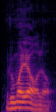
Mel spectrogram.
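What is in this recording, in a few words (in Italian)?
"rumaiolo", dialetto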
